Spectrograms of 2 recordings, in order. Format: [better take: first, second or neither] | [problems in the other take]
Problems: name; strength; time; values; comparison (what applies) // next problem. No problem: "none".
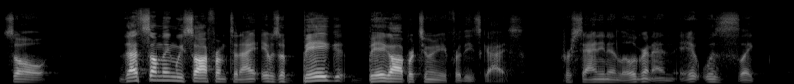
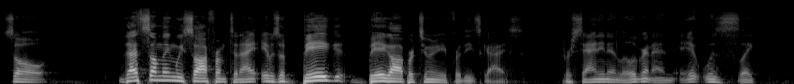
second | thin; very; fading below 500 Hz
